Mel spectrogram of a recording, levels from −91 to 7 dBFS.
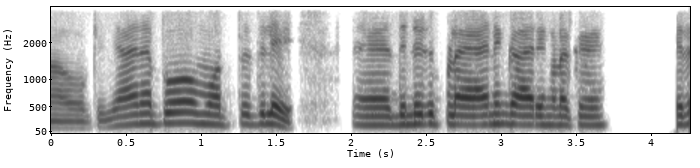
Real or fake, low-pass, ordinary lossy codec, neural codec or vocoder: real; 3.6 kHz; none; none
